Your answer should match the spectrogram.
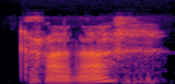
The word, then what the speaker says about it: Cranach: C is always pronounced like a hard C, like in cake, like a K. So this is Café, Cranach.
